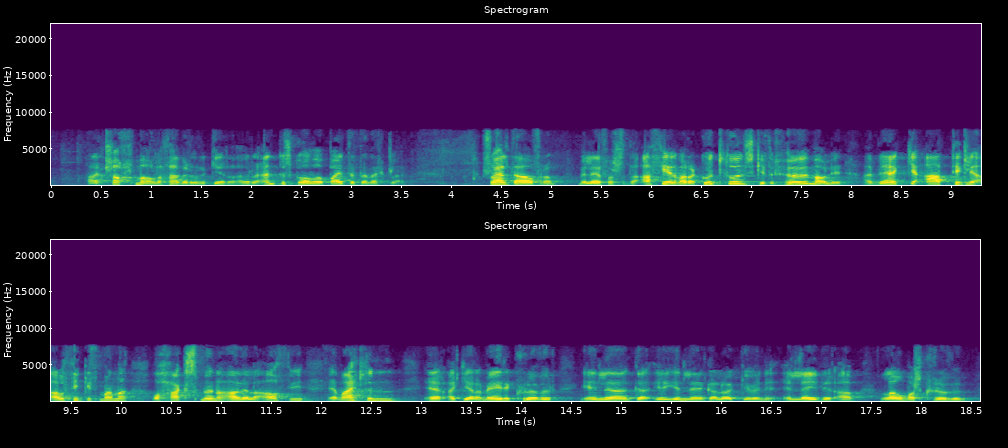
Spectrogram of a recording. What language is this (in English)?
Icelandic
